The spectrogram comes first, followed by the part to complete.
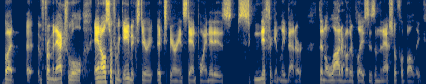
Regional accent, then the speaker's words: Western New York, United States; I am born and raised in Western New York.

